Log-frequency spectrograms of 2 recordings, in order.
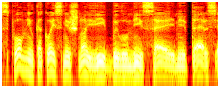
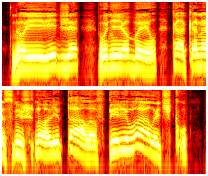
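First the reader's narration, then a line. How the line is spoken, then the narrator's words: Laughing heartily. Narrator (Russian): он вместе с Джейн и с Майклом опять захохотал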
